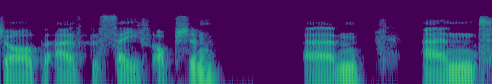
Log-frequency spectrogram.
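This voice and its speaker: This man speaks with a British accent. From UK. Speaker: executive coach. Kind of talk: podcast interview.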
